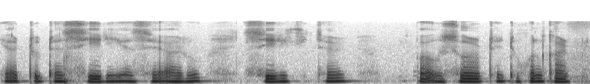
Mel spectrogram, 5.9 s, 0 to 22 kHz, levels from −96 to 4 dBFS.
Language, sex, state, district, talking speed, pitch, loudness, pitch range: Assamese, male, Assam, Sonitpur, 120 wpm, 140 Hz, -17 LUFS, 130-150 Hz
